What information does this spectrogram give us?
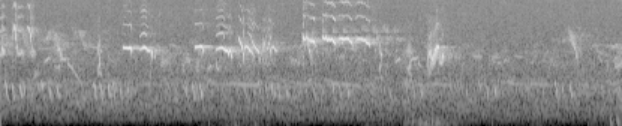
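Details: Oriental magpie-robin in India singing a varied string of sweet whistles and sharp chirps, mostly high-pitched, with softer background bird calls throughout.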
